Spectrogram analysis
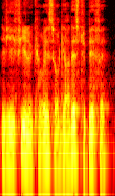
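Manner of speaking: plain reading voice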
